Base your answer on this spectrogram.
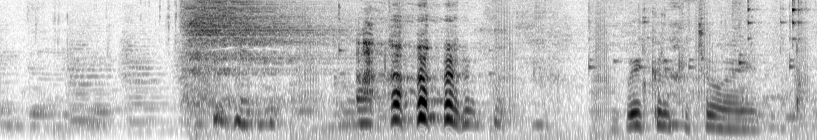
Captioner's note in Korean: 멈추지 않는 웃음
